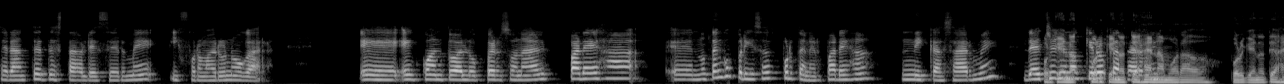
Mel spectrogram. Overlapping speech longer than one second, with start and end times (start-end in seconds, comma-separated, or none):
10.4-11.7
